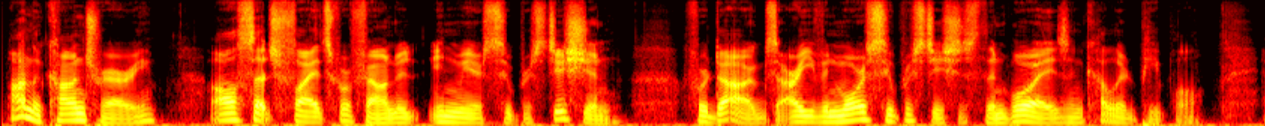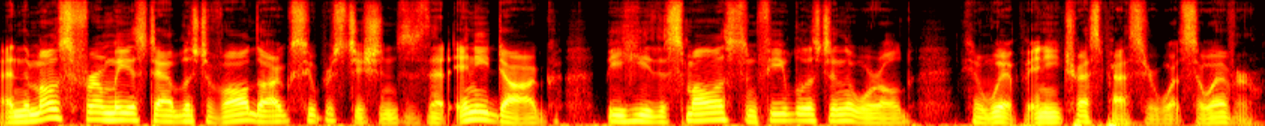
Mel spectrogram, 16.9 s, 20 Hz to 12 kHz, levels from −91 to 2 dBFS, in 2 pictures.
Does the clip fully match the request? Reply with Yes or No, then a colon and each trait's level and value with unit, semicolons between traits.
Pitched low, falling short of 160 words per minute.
No: low, 105 Hz; average, 165 wpm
